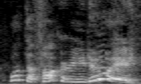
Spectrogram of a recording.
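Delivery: high, loud startled friend barging in; Zach impression. Friend walking in on drunk buddy, loud high startled Zach. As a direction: do Zach catching him in the shower. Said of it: "That's a great Zach impression".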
